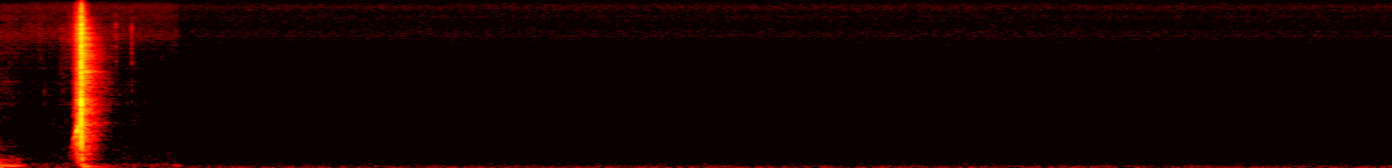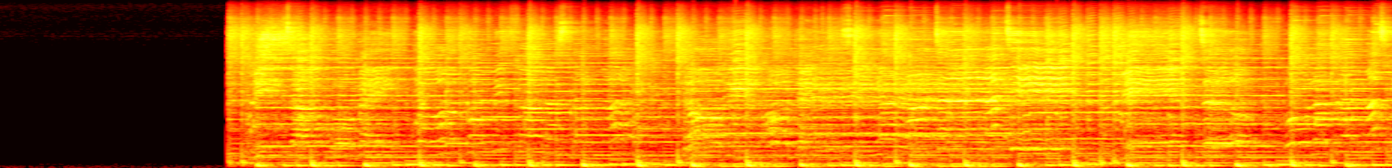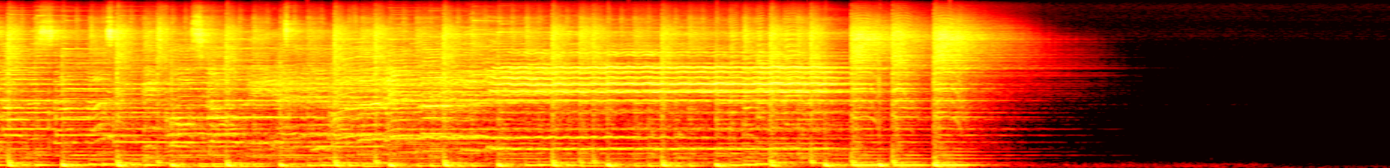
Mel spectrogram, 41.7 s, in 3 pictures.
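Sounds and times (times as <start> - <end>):
loudspeakers: 16.3 - 37.3.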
